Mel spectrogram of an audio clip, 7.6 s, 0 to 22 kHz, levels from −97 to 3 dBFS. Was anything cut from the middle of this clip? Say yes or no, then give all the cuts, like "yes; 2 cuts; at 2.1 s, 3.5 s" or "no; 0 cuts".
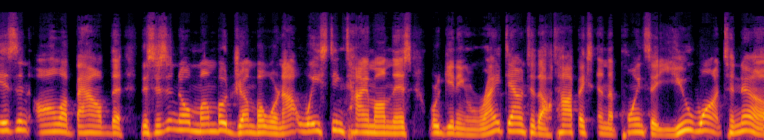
yes; 1 cut; at 5.5 s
